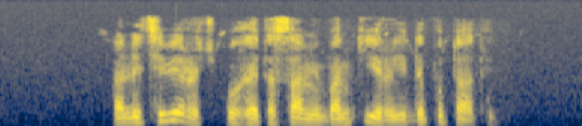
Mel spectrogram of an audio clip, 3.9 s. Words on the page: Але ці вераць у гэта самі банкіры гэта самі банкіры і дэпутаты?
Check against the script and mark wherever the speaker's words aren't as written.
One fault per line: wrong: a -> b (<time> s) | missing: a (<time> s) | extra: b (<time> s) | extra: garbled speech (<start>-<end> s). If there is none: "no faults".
missing: гэта самі банкіры (2.6 s)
